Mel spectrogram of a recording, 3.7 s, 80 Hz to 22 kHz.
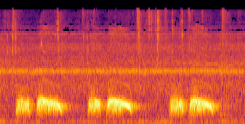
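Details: Spotted dove from Cà Mau, wild-caught and newly arrived, in a cooing contest with another dove in the gù la style: three strong phrases, each a quick coo then a longer drooping one, spaced about 1.2 seconds apart over a low hum.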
